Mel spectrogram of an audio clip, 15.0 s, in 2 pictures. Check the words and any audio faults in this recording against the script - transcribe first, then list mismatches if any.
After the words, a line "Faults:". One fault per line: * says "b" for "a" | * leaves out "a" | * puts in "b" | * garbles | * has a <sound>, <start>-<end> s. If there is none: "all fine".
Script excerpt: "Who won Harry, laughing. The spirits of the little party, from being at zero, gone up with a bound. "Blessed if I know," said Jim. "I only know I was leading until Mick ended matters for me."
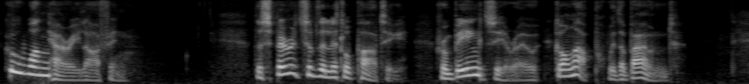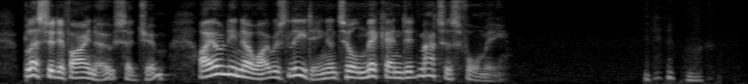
"Who won Harry, laughing. The spirits of the little party, from being at zero, gone up with a bound. "Blessed if I know," said Jim. "I only know I was leading until Mick ended matters for me."
Faults:
* has a breath, 13.9-14.7 s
